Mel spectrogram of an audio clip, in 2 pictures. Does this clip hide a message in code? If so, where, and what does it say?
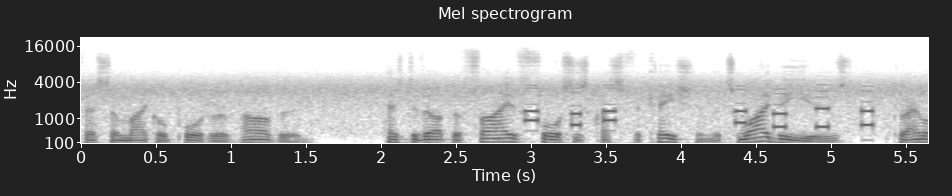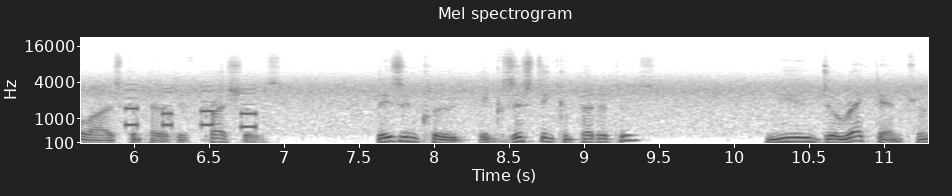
Yes: DTMF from 3.0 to 6.8 s, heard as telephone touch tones, dialled by hand, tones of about 80 ms, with speech in English. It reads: 040 8135 6451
